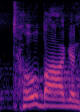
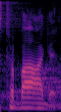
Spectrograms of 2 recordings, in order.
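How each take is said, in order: First: Toboggan said TOE-boggan; North Carolina pronunciation. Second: Toboggan said tuh-BOGGAN; standard pronunciation. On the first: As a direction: give toboggan a long O up front. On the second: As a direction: toboggan with a light, reduced first syllable. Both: Shown as a demonstration. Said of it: "toboggan versus toboggan".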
